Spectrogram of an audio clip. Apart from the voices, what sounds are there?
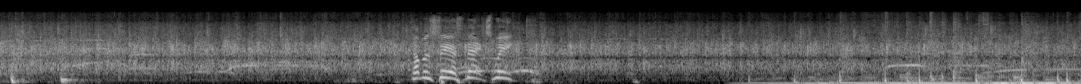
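audience applause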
